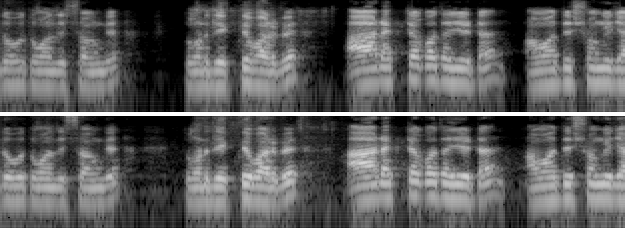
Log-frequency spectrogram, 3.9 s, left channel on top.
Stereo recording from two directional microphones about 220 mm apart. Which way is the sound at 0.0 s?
5° right (ahead or behind).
